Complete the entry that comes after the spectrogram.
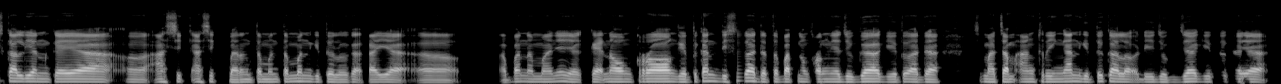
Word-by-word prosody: sekalian 140 Hz, -2 st, +2 dB
kayak 130 Hz, -2 st, +4 dB, 0.2 s
eee, 115 Hz, -1 st, -3 dB
asyik-asyik 125 Hz, +1 st, -4 dB
bareng 115 Hz, 0 st, -2 dB
temen-temen 130 Hz, +4 st, -2 dB
gitu 125 Hz, -1 st, -5 dB
loh 110 Hz, 0 st, -2 dB
Kak -, -, -2 dB
kayak 110 Hz, 0 st, +1 dB
eee, 100 Hz, -1 st, -3 dB, 0.5 s
apa 105 Hz, +6 st, -3 dB
namanya 125 Hz, +1 st, -3 dB
ya 120 Hz, -, +1 dB, 0.2 s
kayak 125 Hz, 0 st, +1 dB
nongkrong 130 Hz, +1 st, +5 dB
gitu 120 Hz, -2 st, -1 dB
kan 150 Hz, -2 st, 0 dB
di 130 Hz, -, -1 dB
situ 175 Hz, +8 st, -11 dB
ada 130 Hz, -3 st, +1 dB
tempat 130 Hz, -1 st, +1 dB
nongkrongnya 125 Hz, 0 st, -2 dB
juga 130 Hz, +2 st, +4 dB
gitu. 120 Hz, +1 st, -3 dB
Ada 115 Hz, -1 st, +2 dB, 0.4 s
semacam 125 Hz, 0 st, +1 dB
angkringan 130 Hz, +1 st, -1 dB
gitu, 130 Hz, +4 st, -2 dB
kalo 125 Hz, -4 st, +3 dB
di 120 Hz, 0 st, -4 dB
Jogja 120 Hz, +3 st, -1 dB
gitu. 125 Hz, -1 st, -9 dB, 0.2 s
Kayak 125 Hz, -2 st, +1 dB
125 Hz, 160 wpm, -23 LUFS, 120-130 Hz, 0.5 s, nongkrong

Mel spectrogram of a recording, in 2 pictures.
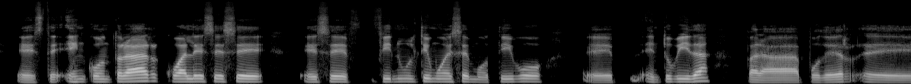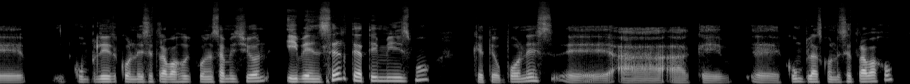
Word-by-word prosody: este, 110 Hz, +4 st, -1 dB
encontrar 135 Hz, +5 st, +5 dB
cuál 135 Hz, -1 st, +4 dB
es 135 Hz, -1 st, +2 dB
ese 130 Hz, -1 st, +3 dB, 0.3 s
ese 120 Hz, +1 st, +1 dB, 0.2 s
fin 135 Hz, -1 st, -2 dB
último, 135 Hz, 0 st, -1 dB
ese 130 Hz, +1 st, 0 dB
motivo, 125 Hz, +3 st, -2 dB, 0.4 s
eh, 100 Hz, 0 st, -2 dB, 0.3 s
en 115 Hz, -5 st, -6 dB
tu 130 Hz, -, -2 dB
vida 140 Hz, +4 st, +3 dB, 0.3 s
para 100 Hz, -1 st, +2 dB
poder, 110 Hz, +3 st, 0 dB
eh, 100 Hz, -3 st, -2 dB, 0.5 s
cumplir 125 Hz, +2 st, -1 dB
con 125 Hz, -3 st, -2 dB
ese 120 Hz, +2 st, -2 dB
trabajo 125 Hz, 0 st, +2 dB
y -, -, -14 dB
con 120 Hz, 0 st, -3 dB
esa 130 Hz, +3 st, +1 dB
misión 145 Hz, +5 st, -1 dB
y 140 Hz, -, +5 dB
vencerte 175 Hz, -, +3 dB
a -, -, +8 dB
ti 175 Hz, -, 0 dB
mismo 165 Hz, +6 st, -3 dB, 0.4 s
que 110 Hz, -, -3 dB
te 110 Hz, -, -4 dB
opones, 130 Hz, -, -2 dB
eh, 95 Hz, -1 st, -5 dB
a 90 Hz, +1 st, -4 dB
a 90 Hz, -, -13 dB
que, 95 Hz, -1 st, -8 dB, 0.2 s
eh, 100 Hz, -5 st, -6 dB
cumplas 130 Hz, -2 st, 0 dB
con 115 Hz, -2 st, -7 dB
ese 120 Hz, +4 st, -4 dB
trabajo. 140 Hz, -, +2 dB
125 Hz, 140 wpm, -26 LUFS, 110-135 Hz, 0.5 s, a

